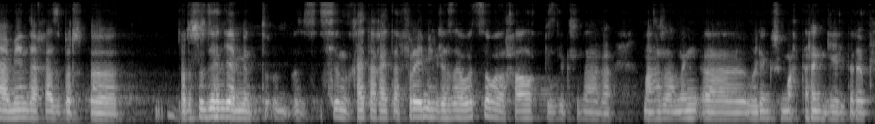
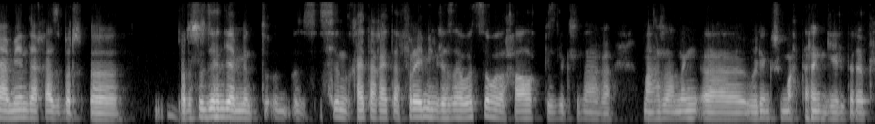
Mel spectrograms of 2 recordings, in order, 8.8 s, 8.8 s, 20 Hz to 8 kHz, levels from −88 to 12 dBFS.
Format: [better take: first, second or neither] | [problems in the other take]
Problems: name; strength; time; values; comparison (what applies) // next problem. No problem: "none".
second | room echo; dies away in 0.3 s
